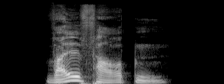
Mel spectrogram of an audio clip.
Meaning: to go on a pilgrimage
- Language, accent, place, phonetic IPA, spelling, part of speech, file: German, Germany, Berlin, [ˈvalˌfaːɐ̯tn̩], wallfahrten, verb, De-wallfahrten.ogg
